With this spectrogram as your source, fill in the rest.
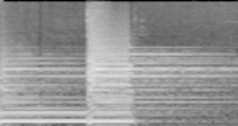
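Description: A single sustained electric guitar note rings out with reverb and a slapback echo, a bright strum burst partway through, then fades.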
